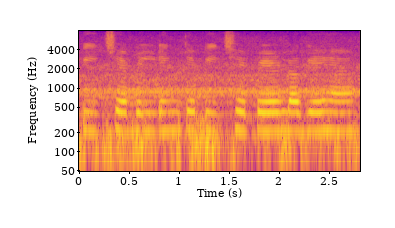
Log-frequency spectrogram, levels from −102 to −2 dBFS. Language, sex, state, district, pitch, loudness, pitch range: Hindi, female, Chhattisgarh, Raipur, 210 Hz, -15 LUFS, 205-210 Hz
